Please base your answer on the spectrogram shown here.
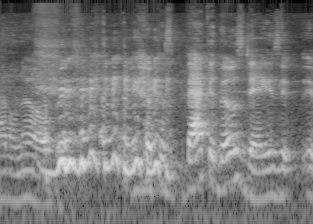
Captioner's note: laughing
